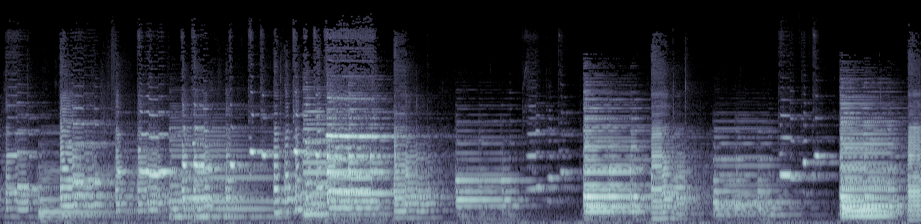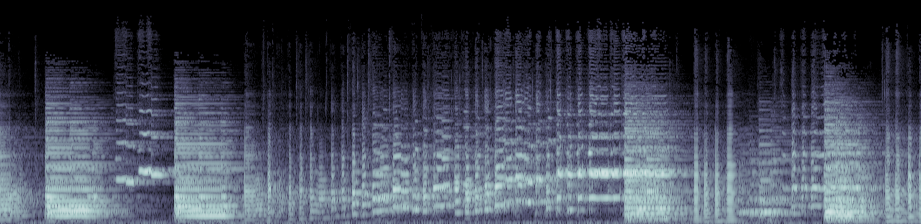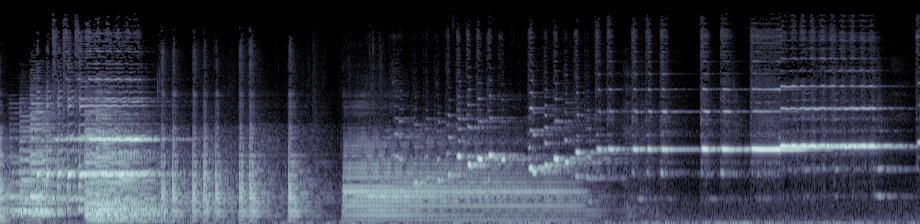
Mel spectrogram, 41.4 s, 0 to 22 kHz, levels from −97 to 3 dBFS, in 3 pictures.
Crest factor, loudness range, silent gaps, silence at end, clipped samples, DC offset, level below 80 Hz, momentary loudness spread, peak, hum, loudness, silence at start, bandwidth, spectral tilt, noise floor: 20 dB; 9 LU; none; 0 s; under 0.1%; under 0.1%; -46 dBFS; 16 LU; -2 dBFS; none; -20 LUFS; 0.05 s; 13.5 kHz; -7 dB/octave; -46 dBFS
